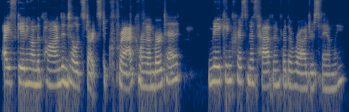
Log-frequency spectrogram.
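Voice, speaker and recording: A woman's voice: medium pitch, normal speed, fairly bright tone, lightly acted, rough recording. An actress playing a spirited young woman who narrates family life in a radio play. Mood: fond.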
